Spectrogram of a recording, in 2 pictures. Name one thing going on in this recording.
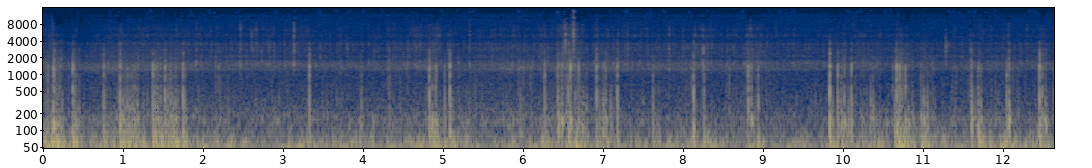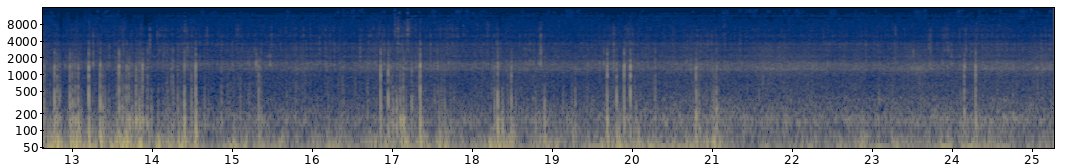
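A bike's frame and chain clatter and knock over bumps.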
